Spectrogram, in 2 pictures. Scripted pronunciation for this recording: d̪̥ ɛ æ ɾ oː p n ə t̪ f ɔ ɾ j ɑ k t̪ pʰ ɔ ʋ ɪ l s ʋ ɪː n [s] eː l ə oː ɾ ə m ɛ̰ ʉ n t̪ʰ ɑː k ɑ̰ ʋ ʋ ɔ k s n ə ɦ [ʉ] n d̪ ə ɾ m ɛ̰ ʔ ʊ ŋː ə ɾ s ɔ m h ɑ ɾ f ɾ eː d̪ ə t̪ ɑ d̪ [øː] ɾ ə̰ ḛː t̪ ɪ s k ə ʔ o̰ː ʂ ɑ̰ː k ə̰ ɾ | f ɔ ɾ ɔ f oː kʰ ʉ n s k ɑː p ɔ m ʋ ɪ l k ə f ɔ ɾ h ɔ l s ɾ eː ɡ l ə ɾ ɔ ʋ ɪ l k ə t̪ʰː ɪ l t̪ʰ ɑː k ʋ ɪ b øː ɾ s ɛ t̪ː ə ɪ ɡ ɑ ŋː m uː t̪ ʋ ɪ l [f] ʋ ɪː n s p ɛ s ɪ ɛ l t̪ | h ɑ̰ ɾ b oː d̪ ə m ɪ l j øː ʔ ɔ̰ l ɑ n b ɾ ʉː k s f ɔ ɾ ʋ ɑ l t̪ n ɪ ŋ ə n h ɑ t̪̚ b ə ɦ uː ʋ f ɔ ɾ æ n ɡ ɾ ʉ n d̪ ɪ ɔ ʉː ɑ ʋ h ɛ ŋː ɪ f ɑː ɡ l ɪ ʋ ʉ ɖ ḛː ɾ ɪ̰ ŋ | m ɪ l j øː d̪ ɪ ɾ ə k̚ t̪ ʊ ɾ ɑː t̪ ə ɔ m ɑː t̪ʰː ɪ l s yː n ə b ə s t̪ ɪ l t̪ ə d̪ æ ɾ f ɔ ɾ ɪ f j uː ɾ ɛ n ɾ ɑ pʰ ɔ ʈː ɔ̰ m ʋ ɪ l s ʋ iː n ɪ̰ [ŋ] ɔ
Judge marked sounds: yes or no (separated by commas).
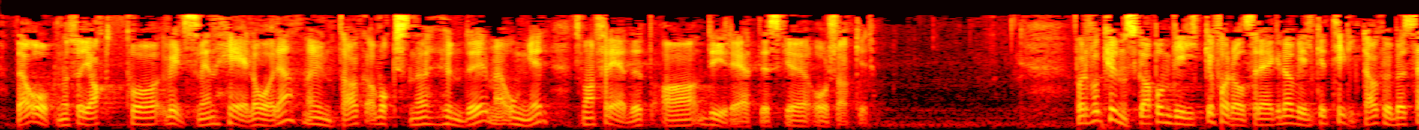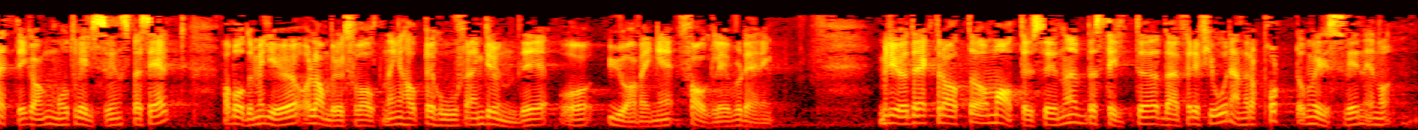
no, yes, no, no, no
